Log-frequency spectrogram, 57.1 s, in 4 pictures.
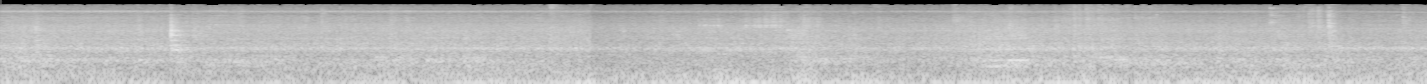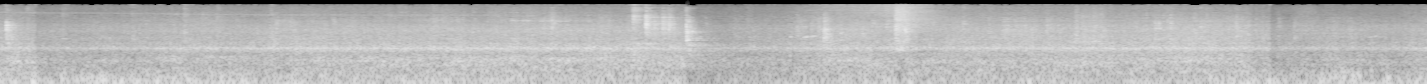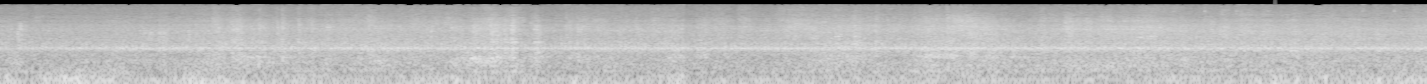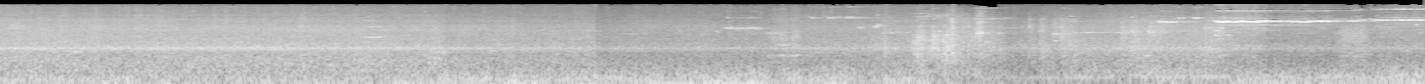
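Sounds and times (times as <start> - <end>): train wheels clacking over joints: 15.5 - 28.9, 30.0 - 41.6, 50.6 - 57.0.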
